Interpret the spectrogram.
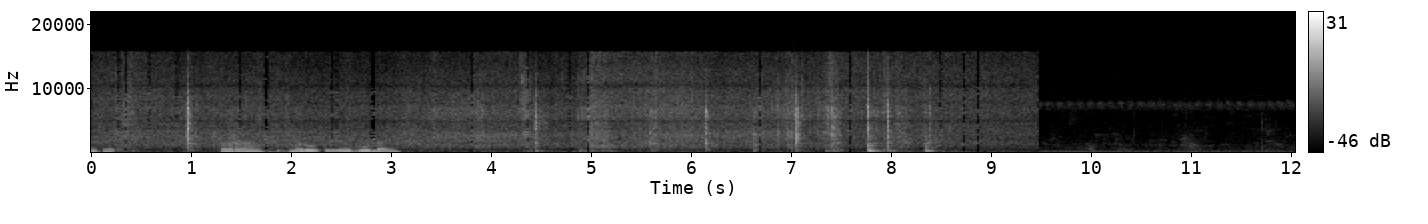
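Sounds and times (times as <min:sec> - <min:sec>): filling sizzling in a pan: 0:00.0 - 0:09.5
metal spoon scraping a pan: 0:03.4 - 0:08.8.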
